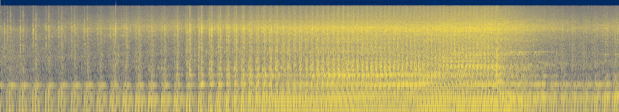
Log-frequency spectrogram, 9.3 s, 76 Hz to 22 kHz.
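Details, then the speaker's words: Nissan Sentra with number 1 injector unplugged and no change in running: lumpy, uneven idle with a skipping pulse; misfire from dead cylinder 1, injector getting no power or failed. "Number 1 injector is either getting no power or it is no good."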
